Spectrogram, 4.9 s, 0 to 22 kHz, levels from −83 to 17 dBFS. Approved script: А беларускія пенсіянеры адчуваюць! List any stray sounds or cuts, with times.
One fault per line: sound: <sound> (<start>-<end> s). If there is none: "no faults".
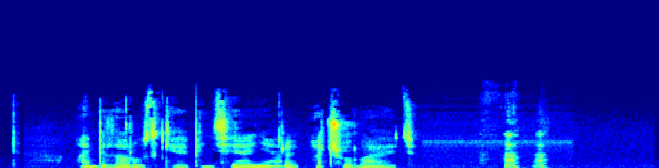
sound: laugh (3.6-4.1 s)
